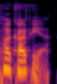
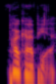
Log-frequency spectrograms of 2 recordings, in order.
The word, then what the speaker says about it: Pokopia: Speaking of games that are expensive, Pokemon Pokopia.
